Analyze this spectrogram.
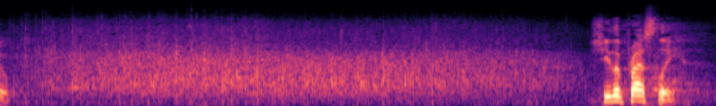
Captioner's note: applause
